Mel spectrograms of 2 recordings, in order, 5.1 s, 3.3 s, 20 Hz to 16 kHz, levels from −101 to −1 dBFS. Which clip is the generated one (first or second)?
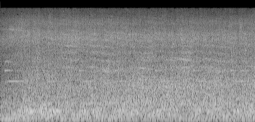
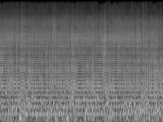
second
